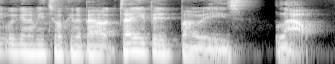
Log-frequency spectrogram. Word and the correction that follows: Low: I think it's I think it's pronounced low. Low. Low. Okay. Like the noise a cow makes.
